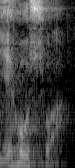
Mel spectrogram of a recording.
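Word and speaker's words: יהושע: 다 아시는 분은 다 아시지만 여호수아는 히브리어로 예호수아라고 이제 말을 합니다. 예호수아.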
